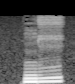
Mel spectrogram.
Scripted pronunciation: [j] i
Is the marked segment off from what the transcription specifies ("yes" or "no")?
yes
